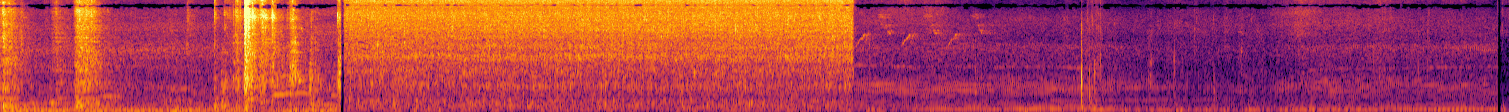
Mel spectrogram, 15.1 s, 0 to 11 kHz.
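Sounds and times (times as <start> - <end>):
water pouring and splashing: 3.4 - 8.6.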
